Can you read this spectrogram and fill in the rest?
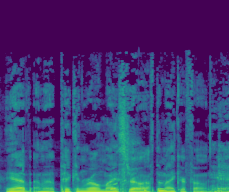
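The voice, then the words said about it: Smooth radio voice. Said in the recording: “You do have a smooth radio voice.”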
